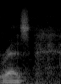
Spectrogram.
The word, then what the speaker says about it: Rez: That's how I said to pronounce it, Rez.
